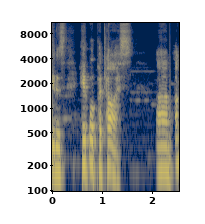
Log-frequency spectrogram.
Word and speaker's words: Hippopotas: to say it is hippopotas um I'm not going to say that it's hippopus because it sounds more close to hippopotamus like the real animal I'm gonna keep calling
